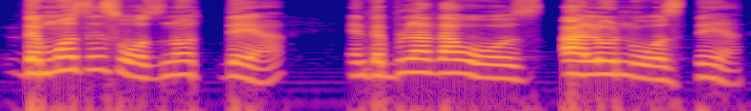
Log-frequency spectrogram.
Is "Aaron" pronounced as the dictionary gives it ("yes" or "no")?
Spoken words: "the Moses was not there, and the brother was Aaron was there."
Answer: no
